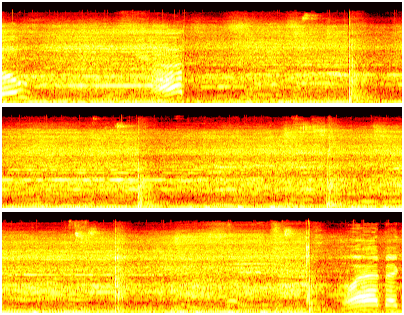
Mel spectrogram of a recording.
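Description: Background music with a heavy bass beat, over which a sledgehammer strikes a large tractor tire about every two seconds, each hit a sharp knock.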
